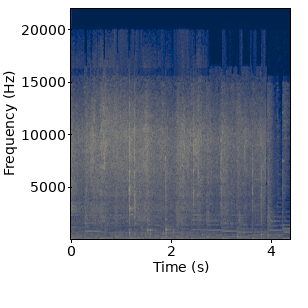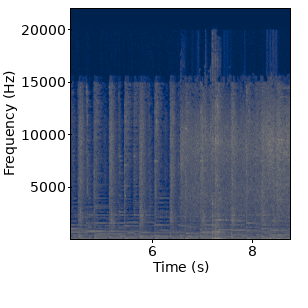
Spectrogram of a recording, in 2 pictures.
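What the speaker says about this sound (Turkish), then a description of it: "Şimdi hepsini biraz kavuruyorum." Steady loud sizzling of vegetables for pumpkin soup frying in a hot pot, with occasional stirring scrapes, and no voices.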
